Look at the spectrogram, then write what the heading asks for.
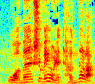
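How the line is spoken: Laughing. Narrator (Chinese): 凤姐儿笑道

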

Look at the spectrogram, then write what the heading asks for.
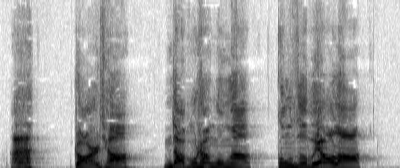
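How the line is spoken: Frustrated shout. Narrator (Chinese): 有点憋屈的赵三刀朝着一个坑里喊着

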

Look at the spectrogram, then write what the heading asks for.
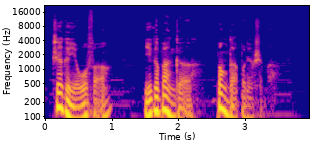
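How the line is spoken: Calm, indifferent. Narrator (Chinese): 李炫淡淡说道

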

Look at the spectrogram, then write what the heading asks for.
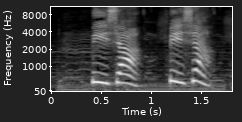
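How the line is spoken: Distant shout from above. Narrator (Chinese): 楼上有人喊

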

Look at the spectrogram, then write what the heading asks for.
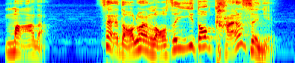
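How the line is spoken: Shouting, cursing. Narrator (Chinese): 继续喊着骂着

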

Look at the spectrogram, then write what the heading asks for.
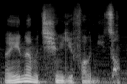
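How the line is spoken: Flat, calm. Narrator (Chinese): 淡淡的

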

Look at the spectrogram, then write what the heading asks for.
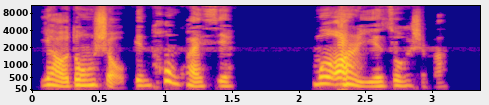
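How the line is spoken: Uneasy, frowning. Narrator (Chinese): 秦鹏不觉心里发毛，皱眉道

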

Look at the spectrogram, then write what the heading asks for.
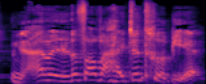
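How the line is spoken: Laughing. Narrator (Chinese): 王宇笑道

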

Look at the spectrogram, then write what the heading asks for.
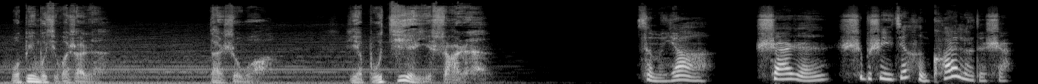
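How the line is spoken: Deep, grave. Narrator (Chinese): 沉声道

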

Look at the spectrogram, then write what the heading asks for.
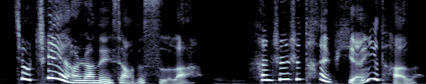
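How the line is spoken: Gloating snicker. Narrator (Chinese): 陆展元嘿嘿笑意了起来，幸灾乐祸的出声道

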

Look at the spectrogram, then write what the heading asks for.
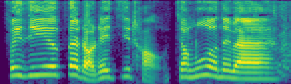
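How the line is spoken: Flat, casual. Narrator (Chinese): 我淡淡的就说了一句

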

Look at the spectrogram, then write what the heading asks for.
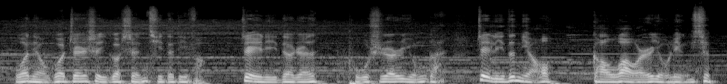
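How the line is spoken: Admiring exclamation. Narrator (Chinese): 他也感叹道

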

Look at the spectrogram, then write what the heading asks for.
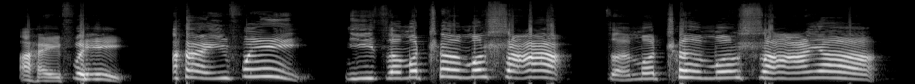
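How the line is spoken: Crying. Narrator (Chinese): 项羽抱着他哭道

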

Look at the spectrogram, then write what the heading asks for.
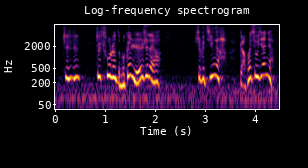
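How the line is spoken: Hurried shout. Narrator (Chinese): 老小虎赶紧喊了句

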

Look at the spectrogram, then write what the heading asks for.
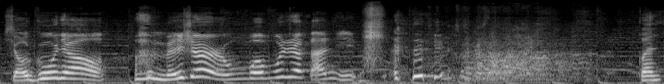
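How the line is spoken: Man laughing while speaking. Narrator (Chinese): 大叔一边笑一边说

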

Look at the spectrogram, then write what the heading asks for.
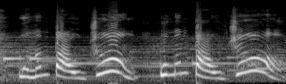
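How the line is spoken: Children shouting. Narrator (Chinese): 孩子们大叫着

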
